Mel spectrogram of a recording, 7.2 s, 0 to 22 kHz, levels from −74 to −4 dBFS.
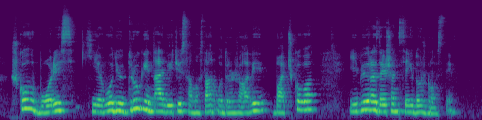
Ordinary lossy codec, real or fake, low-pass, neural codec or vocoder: none; fake; 19.8 kHz; vocoder, 44.1 kHz, 128 mel bands every 256 samples, BigVGAN v2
